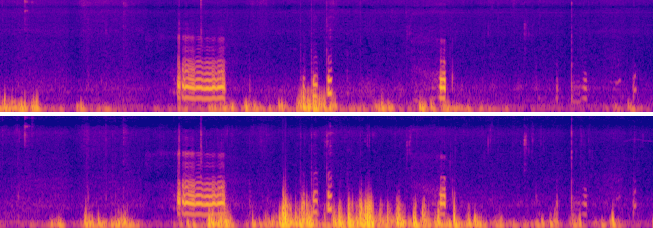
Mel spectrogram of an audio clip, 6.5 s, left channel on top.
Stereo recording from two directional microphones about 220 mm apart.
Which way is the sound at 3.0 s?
15° left (ahead or behind).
